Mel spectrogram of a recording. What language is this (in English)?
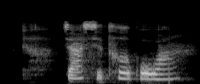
Chinese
